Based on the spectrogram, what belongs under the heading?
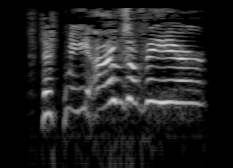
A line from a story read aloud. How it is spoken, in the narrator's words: he screamed at the walls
